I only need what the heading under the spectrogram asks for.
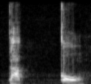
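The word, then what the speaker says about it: がっこう: Contoh dari kata kosakatanya sendiri itu ada gako. Nah, kan gako doel K ya, Gako.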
